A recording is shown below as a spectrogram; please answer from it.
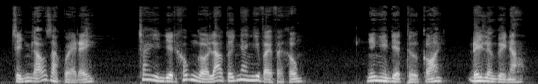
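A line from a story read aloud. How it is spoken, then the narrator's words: Cold reply. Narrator (Vietnamese): Phả cái đã cất giọng lạnh lùng đáp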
